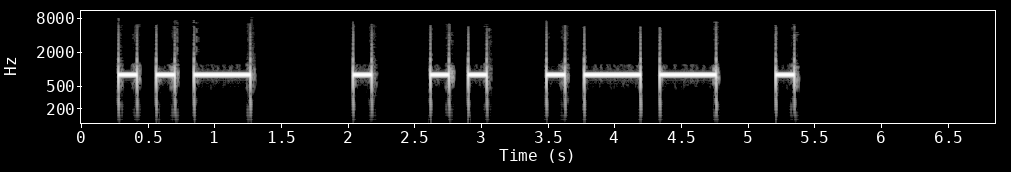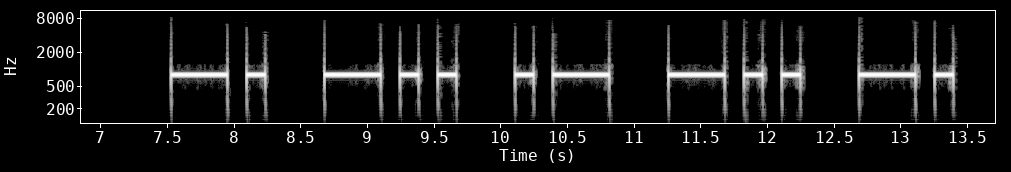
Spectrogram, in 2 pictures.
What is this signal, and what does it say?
Morse code, heard as a keyed tone, about 8 wpm, 800 Hz. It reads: UEIWE NDADN
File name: LEZIONI / 3 MWRO / 3 MW 8wpm 2501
